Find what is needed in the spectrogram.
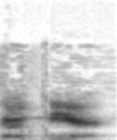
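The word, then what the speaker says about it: Gungnir: Nordic, Gognir, Old Norse, Gognir swaying, pronounced Gognir, is the name of the mighty spirit that belongs to the old god Odin.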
